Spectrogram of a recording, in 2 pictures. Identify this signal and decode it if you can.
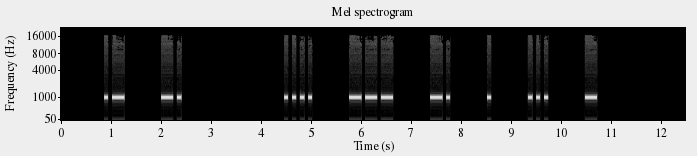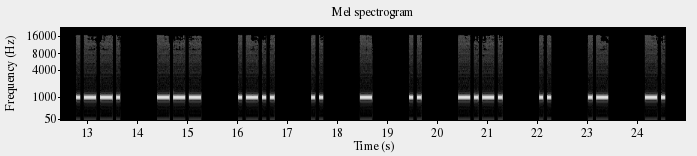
Morse code, heard as a keyed tone, about 15 wpm, spaced as for 8 wpm, 1000 Hz. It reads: AN HONEST POLITICIAN
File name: qotdfiles / 8wpm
